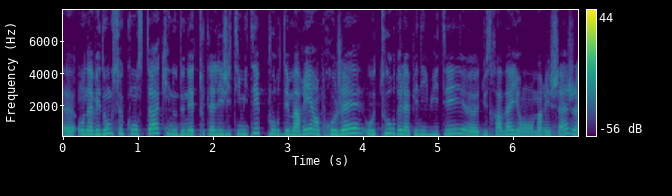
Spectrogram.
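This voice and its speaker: A woman talks at a fairly quick pace with hardly any pauses, in a fairly high pitch. Her intonation is fairly even, and the sound is dry and close with no echo. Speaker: agricultural research station manager. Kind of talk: conference talk. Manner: fast; hesitant, frequent fillers.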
